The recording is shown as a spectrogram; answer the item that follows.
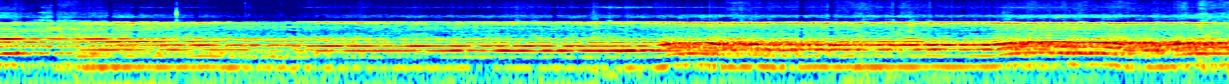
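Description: A man's solo chanted recitation, holding long drawn-out notes with slow ornamented bends in pitch.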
